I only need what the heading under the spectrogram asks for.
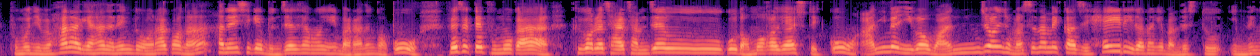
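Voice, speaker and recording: A woman explaining an English exam passage step by step, patient and methodical, often pausing on "uh". Her voice sits at an ordinary middle pitch. The recording is slightly dull and lo-fi. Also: a little mellow. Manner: patient, methodical, frequent "uh" fillers. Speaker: English teacher.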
